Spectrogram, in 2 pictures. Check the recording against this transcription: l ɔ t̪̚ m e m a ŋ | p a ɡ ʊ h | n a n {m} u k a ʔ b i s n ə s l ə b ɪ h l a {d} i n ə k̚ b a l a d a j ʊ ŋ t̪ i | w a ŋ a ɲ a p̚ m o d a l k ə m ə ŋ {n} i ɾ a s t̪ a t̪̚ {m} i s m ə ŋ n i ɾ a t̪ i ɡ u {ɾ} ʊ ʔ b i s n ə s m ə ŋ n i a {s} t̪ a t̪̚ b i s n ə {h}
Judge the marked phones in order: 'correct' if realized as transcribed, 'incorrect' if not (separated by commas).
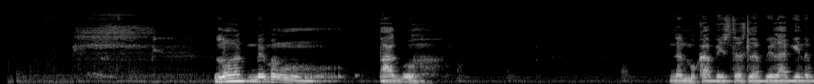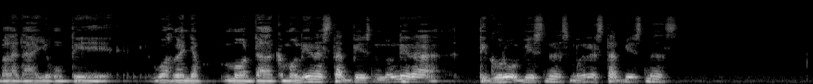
correct, incorrect, correct, incorrect, correct, correct, incorrect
